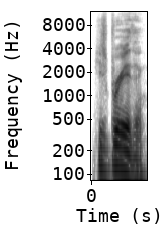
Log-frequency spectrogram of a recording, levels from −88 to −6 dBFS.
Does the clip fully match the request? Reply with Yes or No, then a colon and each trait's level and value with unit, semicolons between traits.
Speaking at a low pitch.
Yes: very low, 95 Hz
